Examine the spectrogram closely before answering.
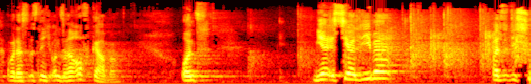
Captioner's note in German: Beifall SPD und Freie Demokraten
